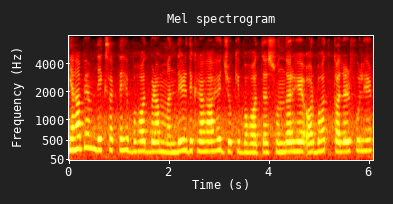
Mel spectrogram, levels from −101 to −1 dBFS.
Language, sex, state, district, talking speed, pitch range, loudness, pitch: Hindi, female, Bihar, Bhagalpur, 205 wpm, 230-255 Hz, -20 LUFS, 235 Hz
